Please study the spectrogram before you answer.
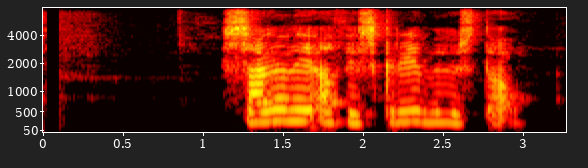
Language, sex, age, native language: Icelandic, female, 30-39, Icelandic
